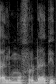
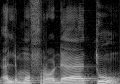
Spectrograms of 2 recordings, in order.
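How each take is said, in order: First: The word ends with an 'i' vowel. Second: The word ends with a 'u' vowel. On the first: The speaker calls it wrong. "tidak boleh dibaca al-mufradati" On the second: The speaker calls it right. "tapi al-mufradatu"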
